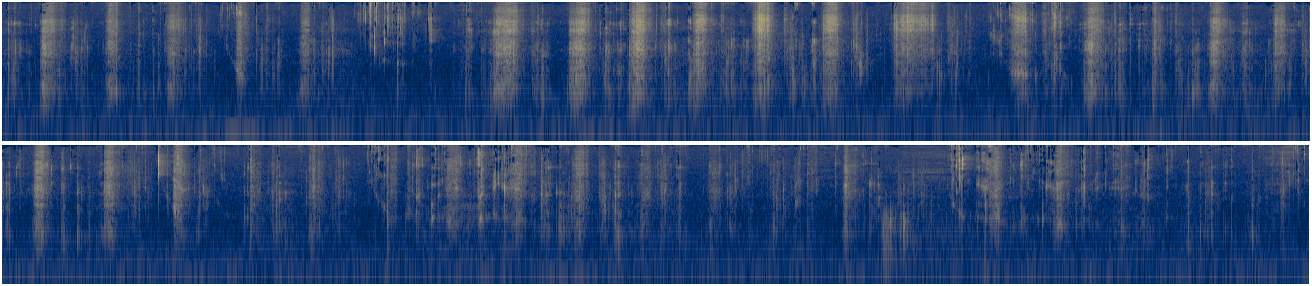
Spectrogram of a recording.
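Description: Chopsticks click against a plate.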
